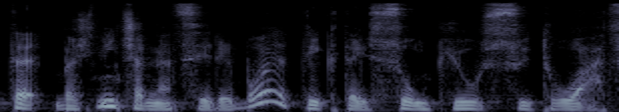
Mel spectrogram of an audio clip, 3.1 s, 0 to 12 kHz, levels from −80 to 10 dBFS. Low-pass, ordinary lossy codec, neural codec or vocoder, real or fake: 10.8 kHz; AAC, 48 kbps; none; real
